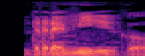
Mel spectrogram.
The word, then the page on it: remilgo: espagnol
